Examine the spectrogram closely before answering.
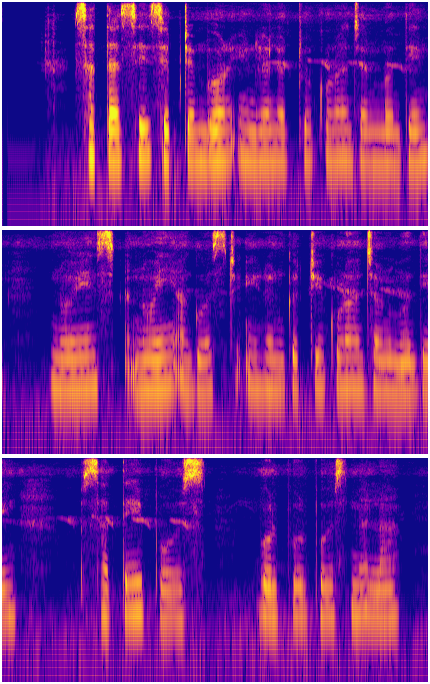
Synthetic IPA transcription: sət̪asisepʈembɔɾiɳɖijɔnəʈːukuɽad͡ʒɔnmɔd̪inː | nɔja̰ɡɔsʈiɳɖiɔnkəʈikuɽad͡ʒɔnmɔd̪in | sat̪ejpɔɾs | bɔlpuɾpɔsmela

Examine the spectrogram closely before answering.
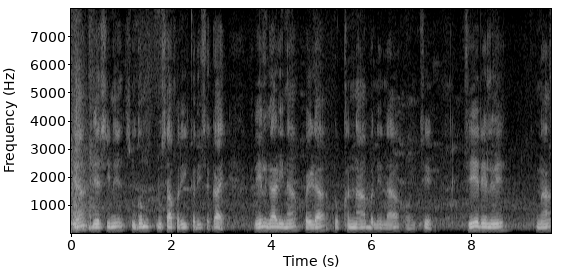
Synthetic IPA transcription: d͡ʒjãbɛsinesuɡəmmʊsapʰəɾikəɾiʃəkaj | ɾelɡaɽinapəiɽaɾokʰːənːaɓənelaɦojt͡ʃʰe | d͡ʒeɾelʋe | na

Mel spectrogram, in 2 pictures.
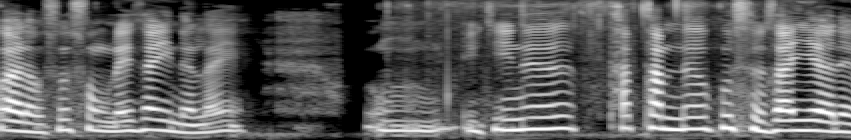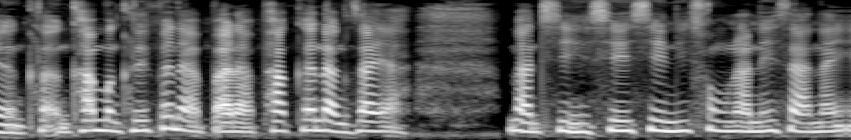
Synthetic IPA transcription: kaɾawsɔsɔŋnajzajnalaj | itʰinɯtʰap̚tʰamnɯkʰusɔzajaɾɯkʰabɯŋkʰɾikʰɯnapaɾapʰakʰːɯdaŋzaja | batsesesenisɔŋnanɯjzanaj

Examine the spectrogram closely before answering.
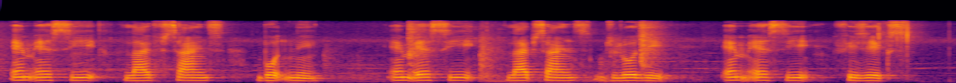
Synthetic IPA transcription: emesilajpʰsajns | bɔt̪ni | emesilajpʰsajnsd͡ʒulod͡ʒi | emesipʰiziks

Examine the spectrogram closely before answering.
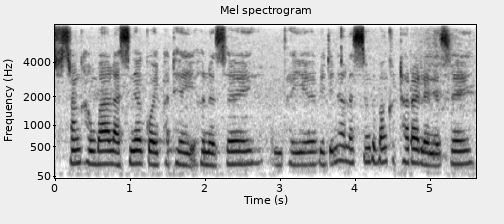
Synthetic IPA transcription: su̥sɾaŋkʰaŋbalasiŋaɡɔjpʰatʰejhɯnɯsɯjɯmtʰajɯbidinalasiŋɡɯbaŋkʰɯtʰaɾajlajnɯsɯj

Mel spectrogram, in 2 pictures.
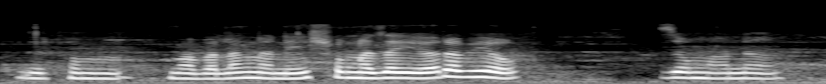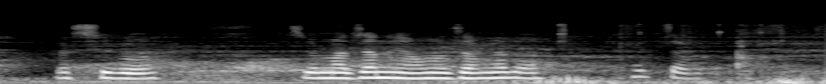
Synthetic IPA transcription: dɯɾkʰɯmː | abalaŋnanisɔk̚nazajaɾabijaw | zɔmanɯ | ɡasibɯ | zɔmazanɯjawnɯzamadahat͡ʃabɯta

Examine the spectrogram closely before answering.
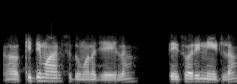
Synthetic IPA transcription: kit̪iːmaɾset̪um̤alad͡ʑejla | t̪esɔɾiːniːʈla

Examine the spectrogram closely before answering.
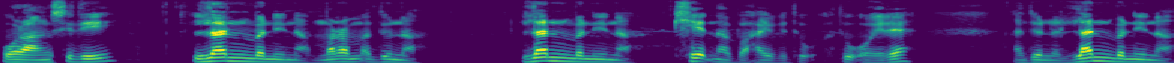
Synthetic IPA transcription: poɾaŋsidi | lɐnbɐninɐmɐɾɐmɐduna | lɐnbɐnina | kʰet̚nɐbɐɦajbɐduɐduʔojɾe | ɐd̪unɐlɐnbɐninɐ

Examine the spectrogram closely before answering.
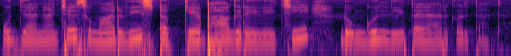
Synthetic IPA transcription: ud̪janjat͡ʃesumaɾʋiːsʈəkːebʱaɡɾeʋet͡ɕĩɖõŋɡulːit̪əjaɾkəɾt̪at̪

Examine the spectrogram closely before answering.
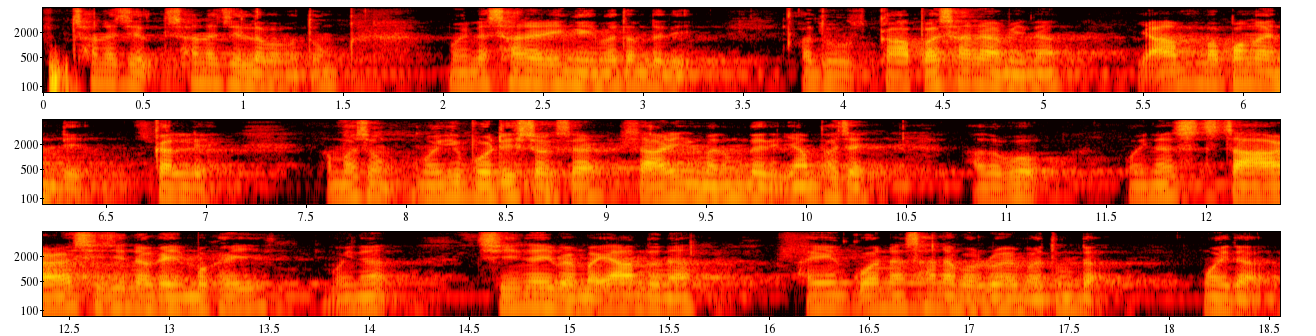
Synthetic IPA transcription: sʰanɐzisʰanɐzilːɐbɐmɐtuŋ | mojnɐsanɐɾiŋɡɐjmɐtɐmdɐdiɐdukapɐsanɾaminɐja̰mːɐpaŋandikɐlːe | ɐmɐsuŋmojɡibodistɾɐk̚t͡ʃɐɾsaɾiŋimɐnuŋdɐdijampʰazajɐdubumojnɐsaɾɐsizinɐɡɐjmɐkʰɐjmo̰jnɐ | sizinːɐjbɐmɐjamdunɐ | hɐjeŋkonːɐsanɐbɐlojamɐtuŋdɐ | mojdɐ̰

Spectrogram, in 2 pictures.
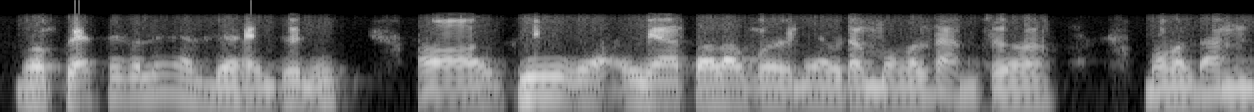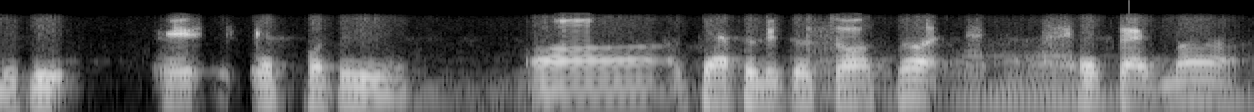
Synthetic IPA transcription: mʌprak̚ikʌleãd̪ekʰajnt͡sʰuni | k̪iijɦãt̪ʌlawɡʌɾeneewʈamʌŋɡʌld̪ʱamt͡sʰʌ | mʌŋɡʌld̪ʱamd̪ekʰi | ek̚pʌt̪i | kat̪ʰolikːt͡sʌsʌ | eksajdma

